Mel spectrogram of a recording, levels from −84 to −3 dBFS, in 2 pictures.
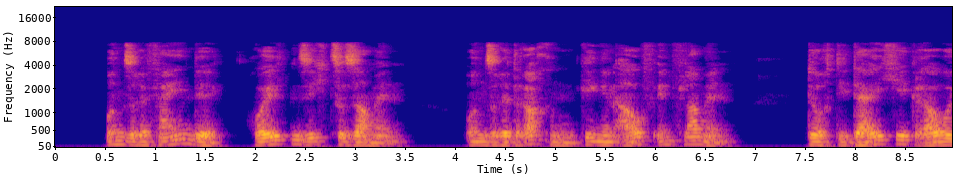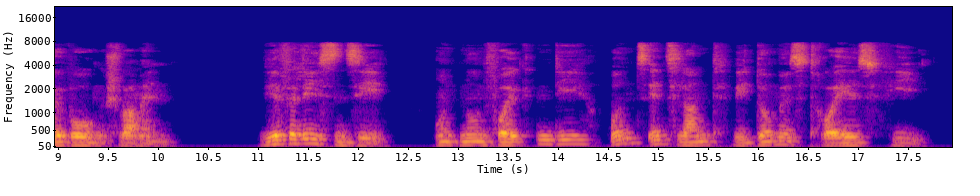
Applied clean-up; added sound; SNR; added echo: none; none; none; reverberation time 0.2 s.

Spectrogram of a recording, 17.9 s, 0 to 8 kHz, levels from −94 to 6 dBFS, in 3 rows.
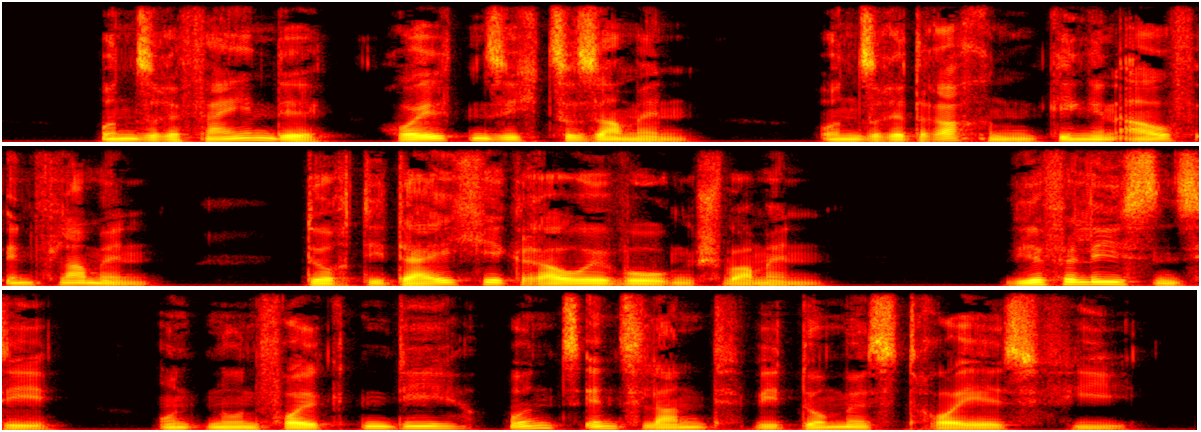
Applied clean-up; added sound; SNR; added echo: none; none; none; none.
